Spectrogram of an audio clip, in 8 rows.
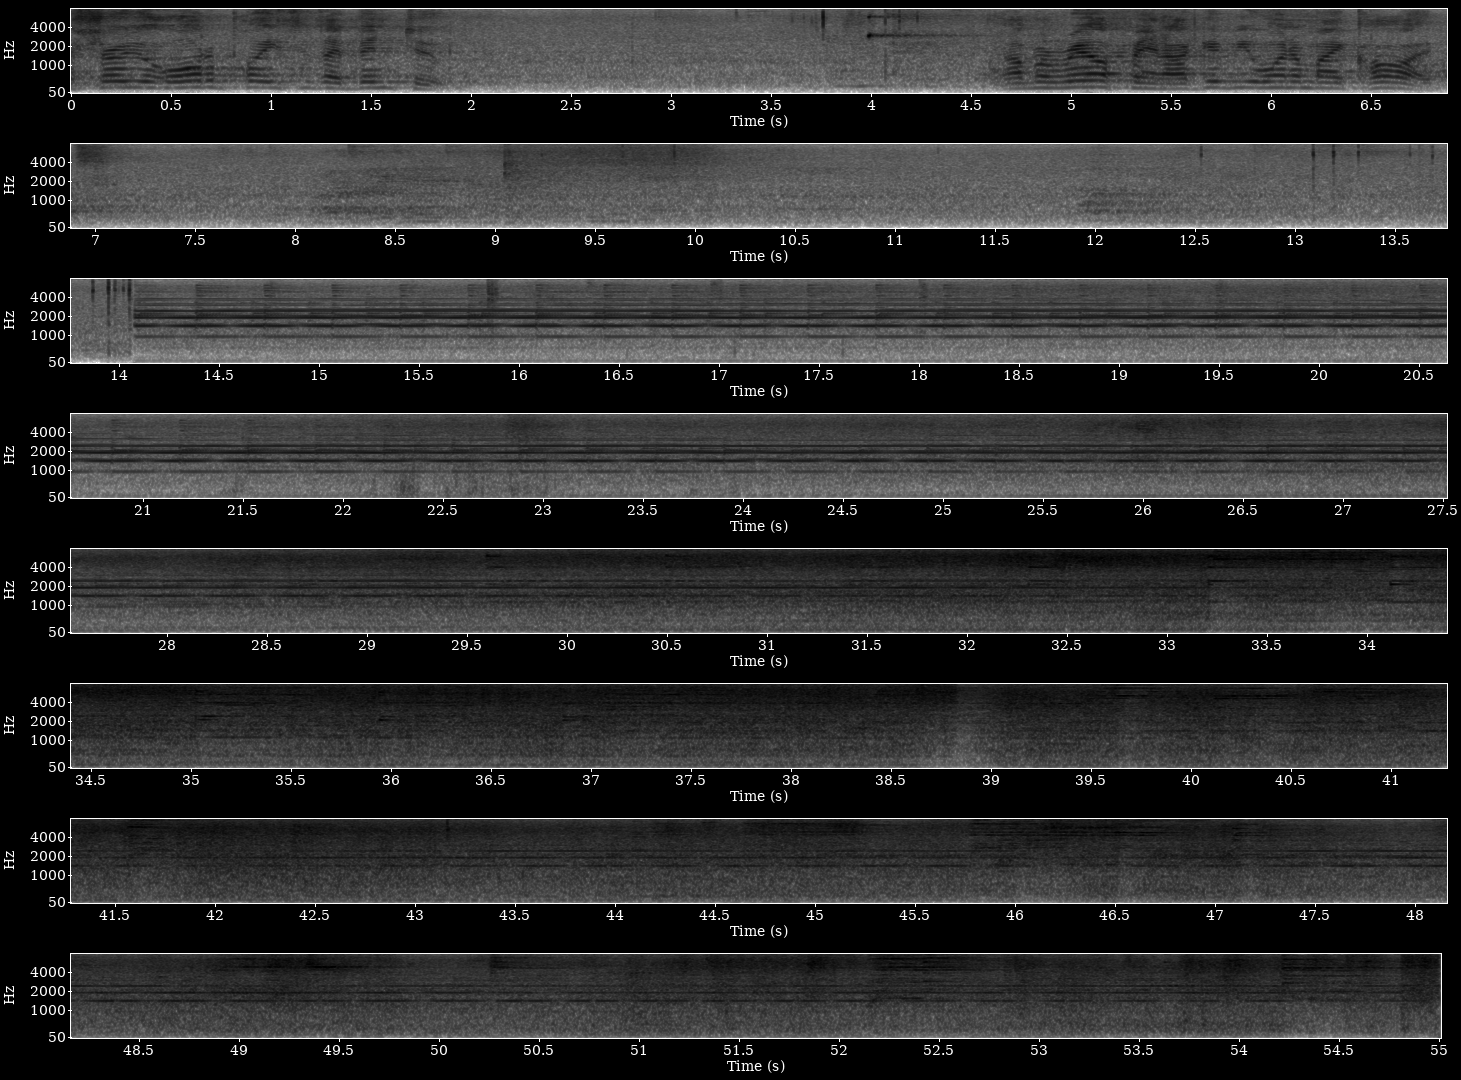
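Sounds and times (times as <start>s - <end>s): freight train rumbling past: 0.0s - 3.7s, 14.1s - 55.0s
crossing bell ringing: 14.0s - 55.0s
train wheel squeal: 25.8s - 55.0s.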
